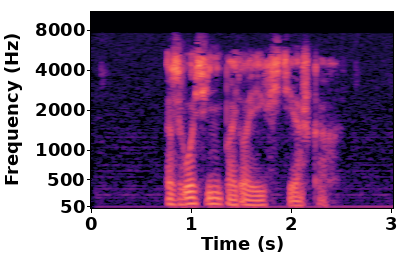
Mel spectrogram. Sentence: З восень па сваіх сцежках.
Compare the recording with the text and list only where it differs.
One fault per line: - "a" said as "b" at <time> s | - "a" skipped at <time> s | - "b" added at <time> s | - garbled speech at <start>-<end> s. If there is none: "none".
none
